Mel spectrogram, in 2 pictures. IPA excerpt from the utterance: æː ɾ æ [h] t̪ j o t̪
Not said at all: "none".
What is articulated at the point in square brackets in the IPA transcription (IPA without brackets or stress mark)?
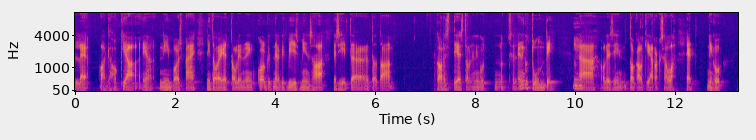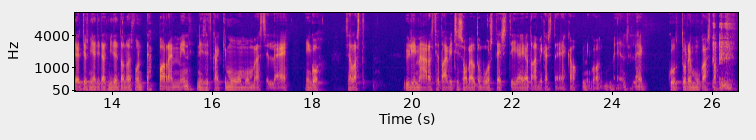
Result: s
